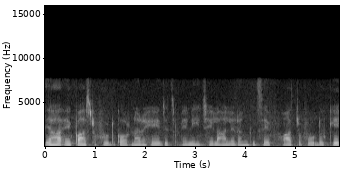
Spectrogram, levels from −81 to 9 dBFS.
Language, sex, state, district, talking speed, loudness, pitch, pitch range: Hindi, female, Chhattisgarh, Korba, 140 wpm, -23 LUFS, 195 Hz, 190-205 Hz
